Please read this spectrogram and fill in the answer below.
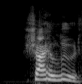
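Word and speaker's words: Shai-Hulud: But one of the things that we're starting to learn is that the spice is connected with the worms, the Shai Hadat. I'm probably pronouncing that wrong. – Shai Hulud, thank you.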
